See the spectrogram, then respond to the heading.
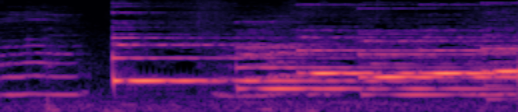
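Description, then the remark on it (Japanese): A cat meows: a short cry, then a long, drawn-out, wavering meow that carries on steadily to the end, with no other voices. “めっちゃ猫喋るよ。”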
